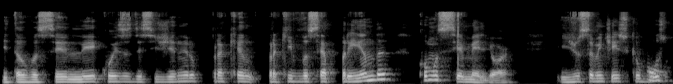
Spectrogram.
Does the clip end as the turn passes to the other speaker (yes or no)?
no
